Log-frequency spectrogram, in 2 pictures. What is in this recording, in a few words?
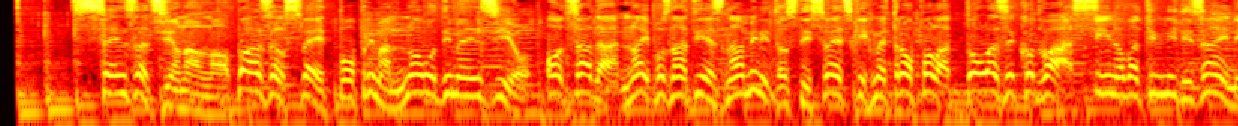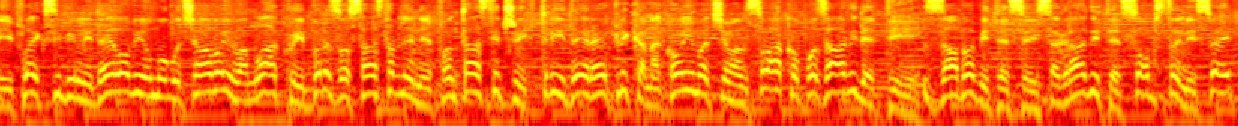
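serbian male commercial; voice demos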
